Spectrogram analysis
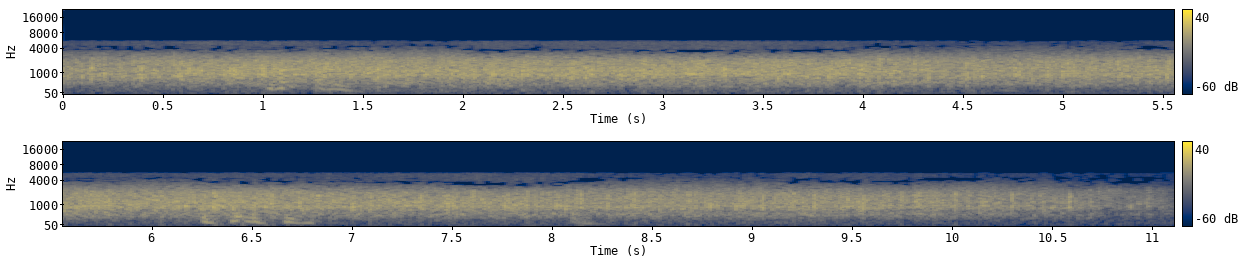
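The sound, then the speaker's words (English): A studio audience applauds steadily for about eleven seconds as the evening's stars, Humphrey Bogart and Walter Huston, are brought out for a curtain call: a dense, even wash of clapping with no voices, fading slightly right at the end. “For drama that rates the applause of this audience, our thanks go to this evening's stars.”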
